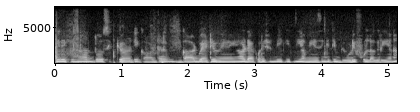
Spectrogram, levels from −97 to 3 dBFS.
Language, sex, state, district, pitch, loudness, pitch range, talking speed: Hindi, female, Uttar Pradesh, Etah, 225 Hz, -17 LUFS, 215-235 Hz, 255 wpm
